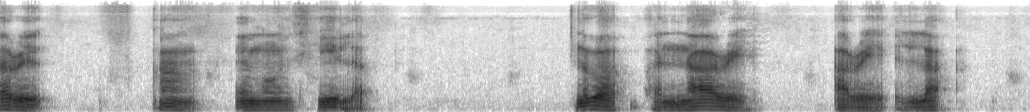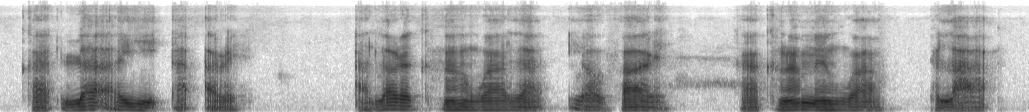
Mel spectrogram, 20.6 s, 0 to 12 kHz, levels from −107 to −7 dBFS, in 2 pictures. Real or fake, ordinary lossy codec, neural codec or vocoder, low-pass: fake; Opus, 24 kbps; vocoder, 22.05 kHz, 80 mel bands, WaveNeXt; 9.9 kHz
